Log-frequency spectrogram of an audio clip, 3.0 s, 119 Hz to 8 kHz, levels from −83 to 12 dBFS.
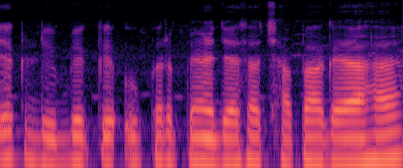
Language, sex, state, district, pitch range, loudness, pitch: Hindi, male, Jharkhand, Palamu, 125-135 Hz, -20 LUFS, 130 Hz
